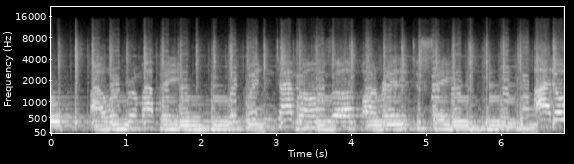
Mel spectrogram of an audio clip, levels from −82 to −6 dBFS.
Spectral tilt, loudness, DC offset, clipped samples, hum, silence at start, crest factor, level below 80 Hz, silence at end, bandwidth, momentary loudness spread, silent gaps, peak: -5.5 dB/octave; -14 LUFS; under 0.1%; under 0.1%; none; 0 s; 12 dB; -54 dBFS; 0 s; 15 kHz; 3 LU; none; -2 dBFS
